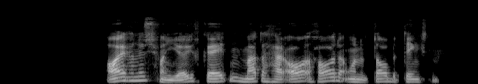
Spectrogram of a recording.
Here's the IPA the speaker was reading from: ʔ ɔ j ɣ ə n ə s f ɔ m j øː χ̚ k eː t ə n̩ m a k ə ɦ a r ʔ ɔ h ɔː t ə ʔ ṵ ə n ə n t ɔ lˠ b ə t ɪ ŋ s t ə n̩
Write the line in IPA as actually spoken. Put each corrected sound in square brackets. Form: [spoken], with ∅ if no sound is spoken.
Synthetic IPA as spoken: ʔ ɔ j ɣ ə n ə s f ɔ [n] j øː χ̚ k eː t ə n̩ m a [t] ə ɦ a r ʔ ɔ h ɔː [d] ə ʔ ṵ ə n ə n t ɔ lˠ b ə t ɪ ŋ s t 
